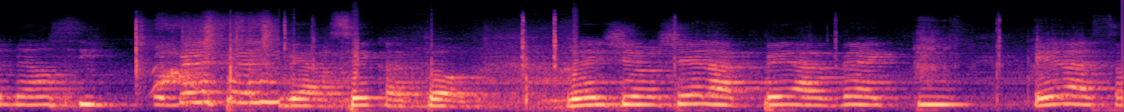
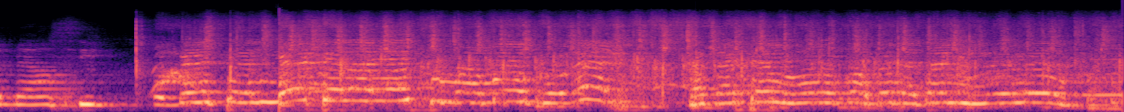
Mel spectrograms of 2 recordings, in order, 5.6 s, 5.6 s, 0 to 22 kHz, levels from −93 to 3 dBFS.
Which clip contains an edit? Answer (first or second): first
